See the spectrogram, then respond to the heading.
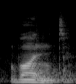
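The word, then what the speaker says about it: won't: जाते हैं वो तो विल नॉट को हम लोग विलेट नहीं कहते बल्कि कहते हैं वंट क्या कहेंगे बच्चों वंट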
